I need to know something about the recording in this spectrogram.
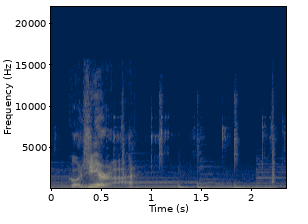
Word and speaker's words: Gojira: are Japanese, he insisted, no, I'm using the Japanese pronunciation, Gojira.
